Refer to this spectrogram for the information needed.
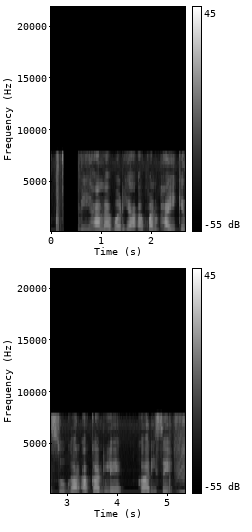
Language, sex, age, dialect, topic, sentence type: Chhattisgarhi, female, 18-24, Northern/Bhandar, banking, statement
